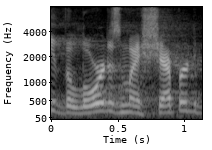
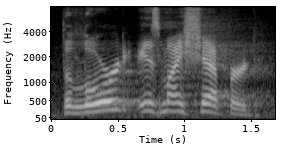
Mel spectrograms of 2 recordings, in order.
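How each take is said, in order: First: "The Lord is my shepherd" left rising, unfinished; questioning quote. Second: "Lord" stressed firmly, then falling to "shepherd"; emphasis on LORD. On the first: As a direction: query "The Lord is my shepherd" with a lifted, open tune. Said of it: "does it say". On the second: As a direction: declare it with the weight on "Lord". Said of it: "where does the Bible place the emphasis?". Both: Shown as a demonstration.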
